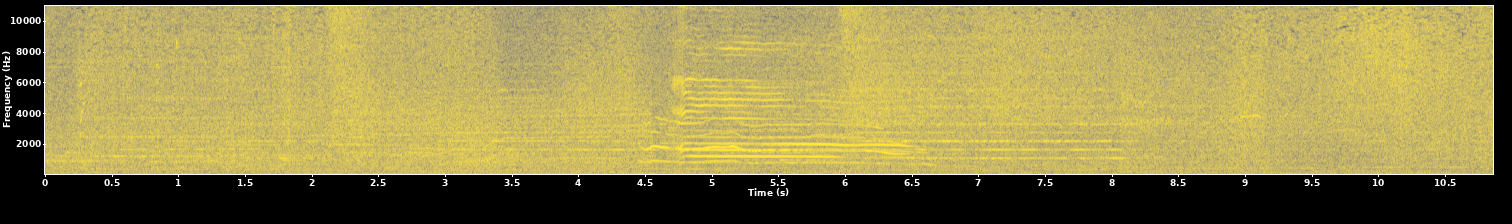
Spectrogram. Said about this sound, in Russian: Море сомкнулось и поглотило вражеское войско.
